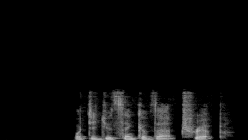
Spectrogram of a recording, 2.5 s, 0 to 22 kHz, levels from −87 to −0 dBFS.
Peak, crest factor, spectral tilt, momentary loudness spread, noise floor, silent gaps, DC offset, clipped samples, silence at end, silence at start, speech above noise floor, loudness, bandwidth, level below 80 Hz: -8 dBFS; 22 dB; -5.5 dB/octave; 6 LU; under -90 dBFS; none; under 0.1%; under 0.1%; 0.2 s; 0.75 s; over 61 dB; -30 LUFS; 8 kHz; -66 dBFS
